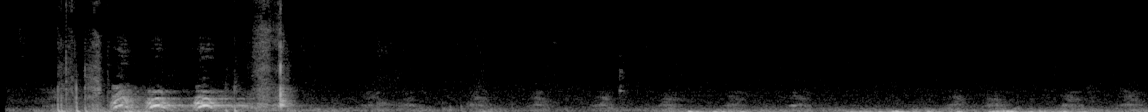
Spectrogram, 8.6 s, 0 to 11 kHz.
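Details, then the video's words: Dog barking at 3 AM at night in Aliseda (Los Galaperos) while its owners sleep, a nightly occurrence; a quick run of loud, harsh barks in the first two seconds, then quiet with faint distant barks and low rumbling. "Ladridos de perro a las 3 AM TODAS LAS PUTAS NOCHES EN ALISEDA (LOS GALAPEROS)sus dueños duermen!"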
